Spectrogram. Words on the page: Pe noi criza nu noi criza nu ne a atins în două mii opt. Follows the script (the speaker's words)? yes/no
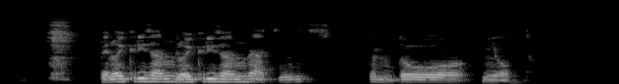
yes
